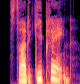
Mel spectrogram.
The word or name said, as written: STRATEGIPLAN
